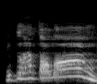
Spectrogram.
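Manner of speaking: loud, high-pitched cry for help; hammed-up desperate shout; desperate call. Shown as a demonstration. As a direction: yell to God as if in urgent danger. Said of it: "kalau manggil Tuhannya bukan".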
